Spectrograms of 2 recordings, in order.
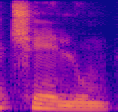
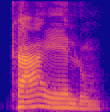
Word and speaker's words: caelum: tchau tch tch Tchau então fica telum telum na restituída ou restaurada fica caelum imagina por exemplo Regina chelli né rainha do céu re letra let aleluia na restaurada ficaria Regina cel tá então essa diferença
